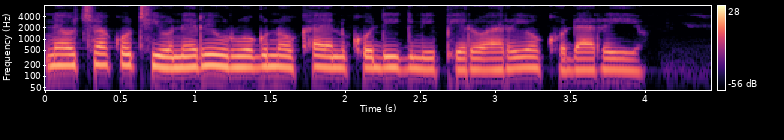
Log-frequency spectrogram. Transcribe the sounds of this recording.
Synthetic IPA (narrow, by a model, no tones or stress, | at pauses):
nɛɔt͡ʃakɔtʰɪɔnɛɾɪuɾwoɡnɔkʰaɛnkʰɔdiɡnɪpʰeɾɔaɾɪɔkʰɔdaɾɪɔ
